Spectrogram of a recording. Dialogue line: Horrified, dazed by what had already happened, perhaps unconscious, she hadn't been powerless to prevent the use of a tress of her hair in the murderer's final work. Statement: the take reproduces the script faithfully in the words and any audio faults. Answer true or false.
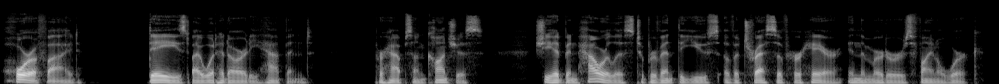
false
